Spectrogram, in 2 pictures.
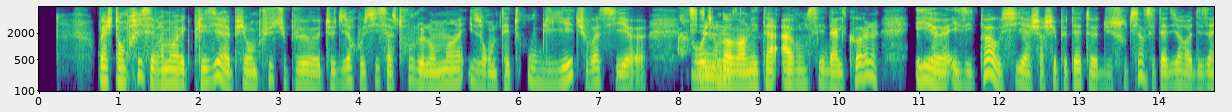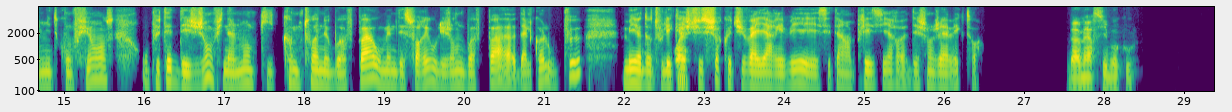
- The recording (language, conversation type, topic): French, advice, Comment gérer la pression à boire ou à faire la fête pour être accepté ?
- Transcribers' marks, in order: stressed: "peu"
